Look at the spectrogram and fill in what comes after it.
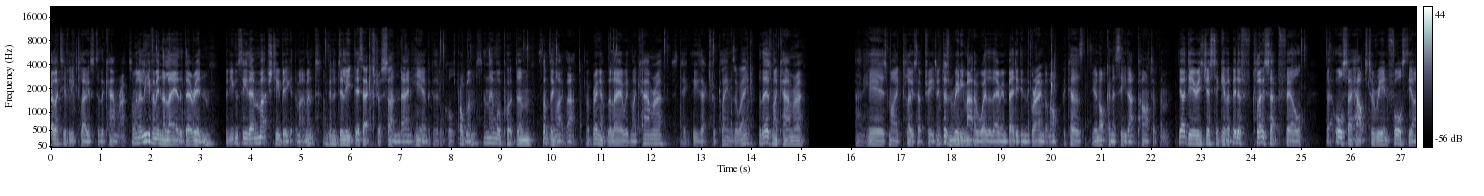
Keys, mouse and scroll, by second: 0.7 middle click, 1.2 scroll down 1, 2.0 shift+click, 3.2-4.5 scroll down 1, 4.5 click, 5.4 scroll down 1, 5.5 right click, 6.4 Delete, 7.0 click, 7.8 right click, 8.3 shift+right click, 8.6 g, 9.5 click, 11.3 shift+click, 12.2 right click, 13.2 shift+right click, 13.9 Delete, 14.1 middle click, 15.2 right click, 15.3 shift+right click, 16.0 click, 18.0 middle click, 20.0 KP_0, 20.6 s, 20.8 click, 22.4 g, 25.3 click, 25.7 right click, 26.6 g, 27.0 click.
